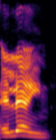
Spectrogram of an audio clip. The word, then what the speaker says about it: Elaine: Elaine.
